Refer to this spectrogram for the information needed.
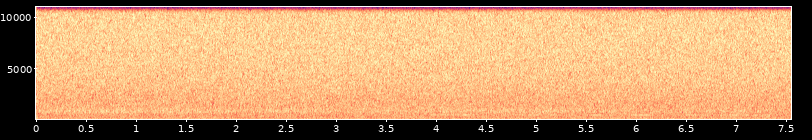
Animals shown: forest ambience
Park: Acadia National Park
